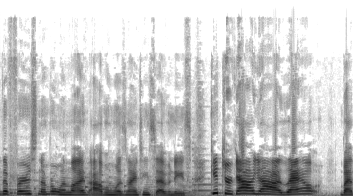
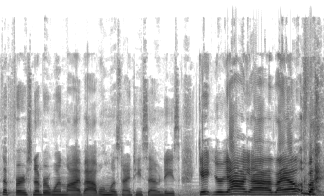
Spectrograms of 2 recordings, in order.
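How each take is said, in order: First: It is said in a country accent. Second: It is said in a neutral accent.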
